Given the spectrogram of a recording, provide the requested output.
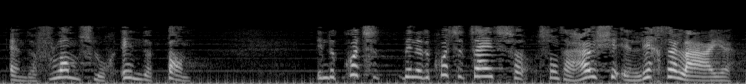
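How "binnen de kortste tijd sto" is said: ordinary delivery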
